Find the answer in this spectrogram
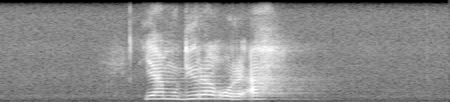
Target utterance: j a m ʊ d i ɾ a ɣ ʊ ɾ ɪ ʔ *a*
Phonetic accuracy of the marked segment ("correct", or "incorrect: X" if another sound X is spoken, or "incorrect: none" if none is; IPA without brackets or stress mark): correct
